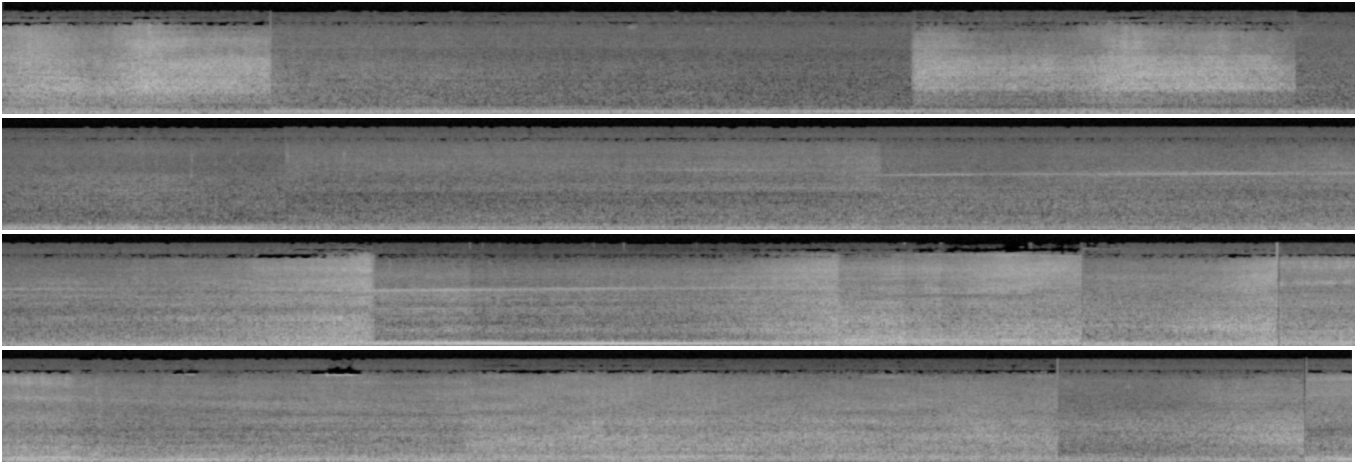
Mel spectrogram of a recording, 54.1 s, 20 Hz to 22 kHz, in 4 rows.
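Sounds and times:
diesel truck engine hum: 0.0s - 54.0s
highway traffic passing: 0.0s - 54.0s.

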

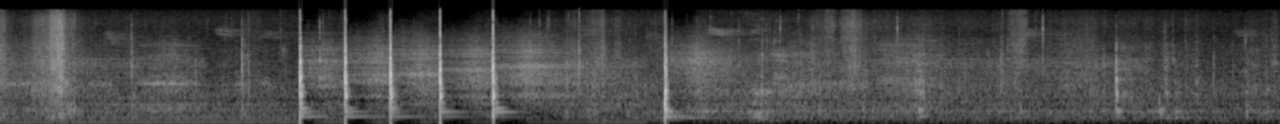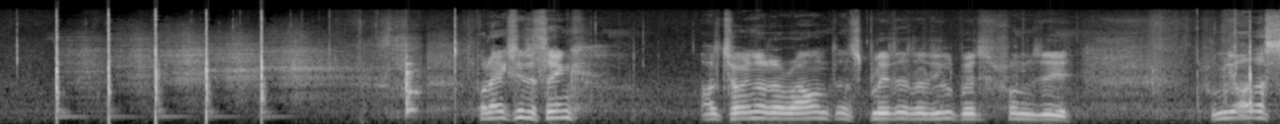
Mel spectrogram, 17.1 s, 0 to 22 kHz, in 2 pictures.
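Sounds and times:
ringing blows on axe and wedge: 2.0s - 3.7s, 4.4s - 4.8s, 8.9s - 10.7s.

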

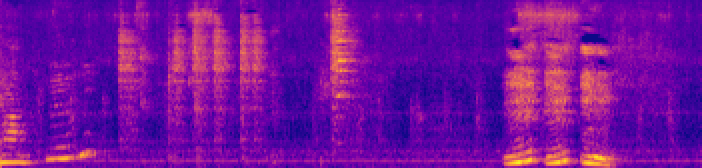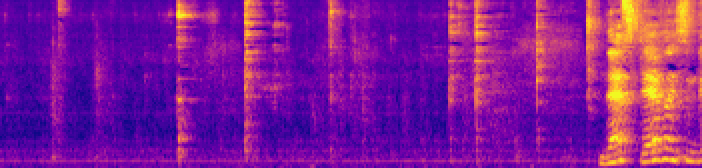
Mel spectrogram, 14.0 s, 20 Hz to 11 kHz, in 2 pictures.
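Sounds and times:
faint steady hum: 0.0s - 14.0s
forks scraping on plates: 11.5s - 12.7s.

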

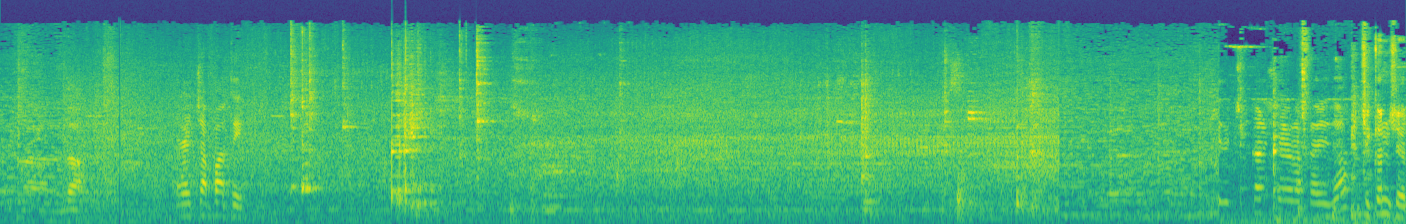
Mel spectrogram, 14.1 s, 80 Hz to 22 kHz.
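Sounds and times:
road traffic hum: 0.0s - 14.0s
metal lids and plates clinking: 2.8s - 5.7s.

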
